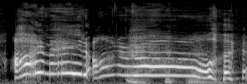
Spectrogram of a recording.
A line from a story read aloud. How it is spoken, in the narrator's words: yelling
